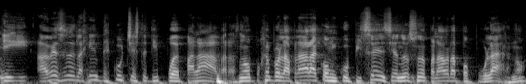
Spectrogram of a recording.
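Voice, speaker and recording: A man with vocal fry and a fairly high pitch, ordinary pitch variation, at a very fast pace. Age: 60s. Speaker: pastor. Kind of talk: sermon.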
